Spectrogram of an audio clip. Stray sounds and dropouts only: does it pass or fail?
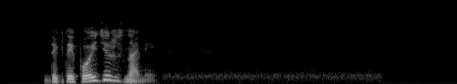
pass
